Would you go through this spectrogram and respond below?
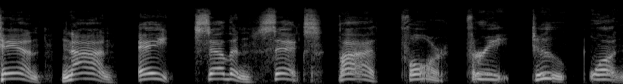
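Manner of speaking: very slow puppet voice, fading and receding away. Ventriloquist showing a puppet routine, puppet voice going downstairs. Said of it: "count down my puppet like he was he was going downstairs".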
